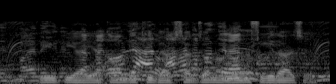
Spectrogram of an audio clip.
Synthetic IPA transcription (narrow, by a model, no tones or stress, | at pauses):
pipiajɛkond̪ekʰibɛbʃaɾd͡ʒonːobinːoʃubid̪ʱaat͡ɕʰḛ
